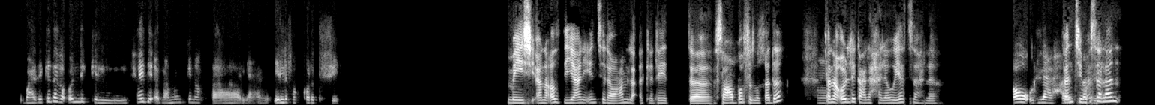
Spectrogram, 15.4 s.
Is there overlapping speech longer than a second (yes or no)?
no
